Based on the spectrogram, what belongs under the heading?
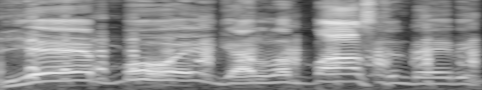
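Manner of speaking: high, laughing "gotta love Boston"; hammed-up hype. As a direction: play up the mock hostage joke. Jokes about being held hostage.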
